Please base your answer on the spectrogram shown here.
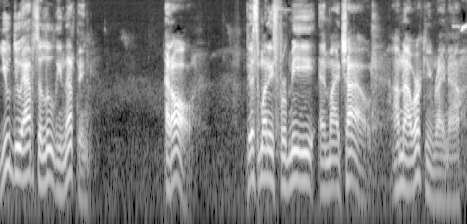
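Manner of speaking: plain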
